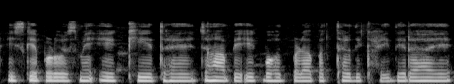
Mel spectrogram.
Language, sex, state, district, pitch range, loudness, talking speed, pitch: Hindi, female, Uttar Pradesh, Lalitpur, 165-170 Hz, -17 LUFS, 210 wpm, 170 Hz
